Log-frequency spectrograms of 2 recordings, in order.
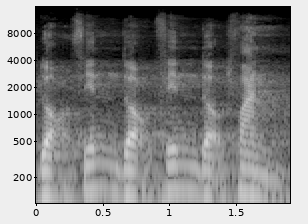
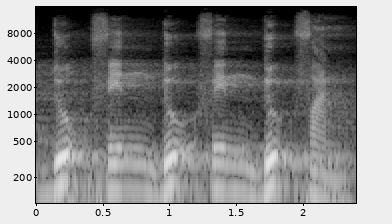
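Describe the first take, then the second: First: The first vowel of each word sounds like 'o'. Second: The first vowel of each word sounds like 'u'. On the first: "boleh doknya dibaca fathah" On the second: "atau dibaca du'fin du'fin du'fan"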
